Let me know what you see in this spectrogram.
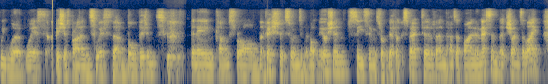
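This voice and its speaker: Speaking with a Scottish accent, a man with a somewhat breathy, medium-pitched voice keeps fairly even intonation, very even loudness and a moderate pace. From Scotland. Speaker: business consultant, managing director. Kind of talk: podcast interview.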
